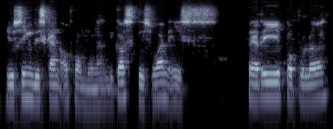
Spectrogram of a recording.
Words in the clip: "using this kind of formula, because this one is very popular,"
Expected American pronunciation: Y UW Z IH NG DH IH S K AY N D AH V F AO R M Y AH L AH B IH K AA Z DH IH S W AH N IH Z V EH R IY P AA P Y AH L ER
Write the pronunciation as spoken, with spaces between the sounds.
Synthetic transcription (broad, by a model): Y UW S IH NG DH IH S K AY N AH F AO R M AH L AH B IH K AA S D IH S W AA N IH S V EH R IY P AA P Y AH L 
